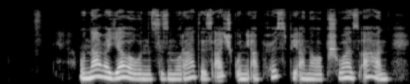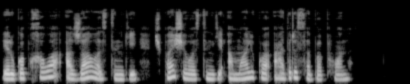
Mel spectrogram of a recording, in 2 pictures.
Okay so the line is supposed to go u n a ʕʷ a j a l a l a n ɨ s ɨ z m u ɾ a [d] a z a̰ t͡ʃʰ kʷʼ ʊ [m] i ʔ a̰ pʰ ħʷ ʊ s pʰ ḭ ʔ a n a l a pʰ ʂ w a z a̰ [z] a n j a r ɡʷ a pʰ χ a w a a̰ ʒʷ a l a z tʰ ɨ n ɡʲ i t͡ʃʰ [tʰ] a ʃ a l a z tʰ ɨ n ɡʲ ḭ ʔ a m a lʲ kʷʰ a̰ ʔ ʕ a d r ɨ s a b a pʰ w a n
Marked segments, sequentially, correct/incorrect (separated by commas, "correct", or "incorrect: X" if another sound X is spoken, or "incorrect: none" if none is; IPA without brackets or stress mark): correct, incorrect: n, incorrect: ʕ, incorrect: pʰ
